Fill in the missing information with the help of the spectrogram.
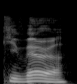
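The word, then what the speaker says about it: Quivira: Quivera. Oh my god. The U is silent.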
